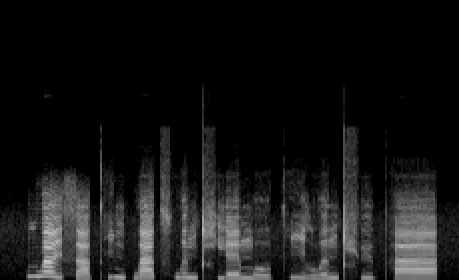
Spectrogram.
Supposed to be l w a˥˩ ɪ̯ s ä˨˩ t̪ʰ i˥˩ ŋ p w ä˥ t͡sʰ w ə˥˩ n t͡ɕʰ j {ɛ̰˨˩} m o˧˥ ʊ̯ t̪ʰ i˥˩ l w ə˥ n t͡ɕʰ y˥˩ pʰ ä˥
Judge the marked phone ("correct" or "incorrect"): incorrect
